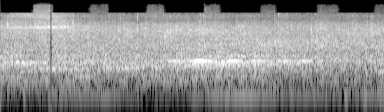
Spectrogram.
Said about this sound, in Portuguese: Quantos podem aplaudir esse nome maravilhoso?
